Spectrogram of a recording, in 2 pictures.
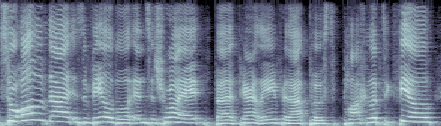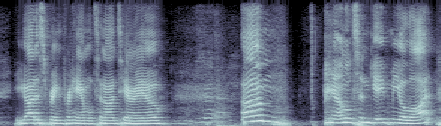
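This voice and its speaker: This woman's voice is somewhat breathy. Her pitch sits fairly high. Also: lively intonation, moderate pace. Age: 20s. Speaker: comedian. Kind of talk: stand-up. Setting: stage with audience.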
